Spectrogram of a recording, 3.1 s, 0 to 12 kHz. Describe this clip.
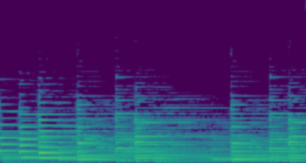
Lonely Walk
Descending m9 arpeggio on clean piano.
